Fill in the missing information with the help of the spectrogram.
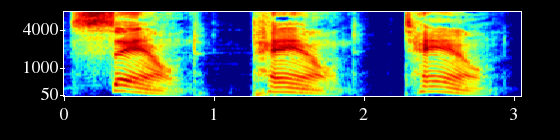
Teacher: You see, when I say a word like sound, pound, town, I'm making this transition from the OU or OW position, ow, to an N. And it sounds like a-own, a-own.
